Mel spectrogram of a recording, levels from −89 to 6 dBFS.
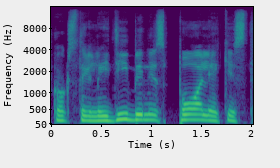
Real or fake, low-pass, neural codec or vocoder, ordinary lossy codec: fake; 14.4 kHz; autoencoder, 48 kHz, 128 numbers a frame, DAC-VAE, trained on Japanese speech; AAC, 64 kbps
